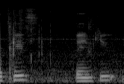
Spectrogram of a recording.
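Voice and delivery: normal talking voice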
